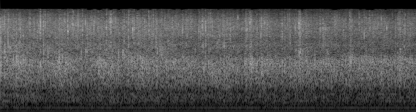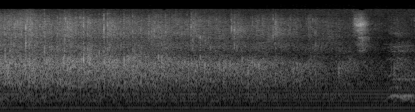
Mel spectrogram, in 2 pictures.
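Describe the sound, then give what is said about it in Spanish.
An audience applauds steadily, clapping for the Lord with all their strength: a dense wash of many hands clapping at full strength that tapers slightly toward the end, with a low steady hum underneath. “Si es, hay alguien aquí que está agradecido por eso, puede darle las palmas al Señor con, con toda su fuerza, porque Él es bueno y es misericordioso.”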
